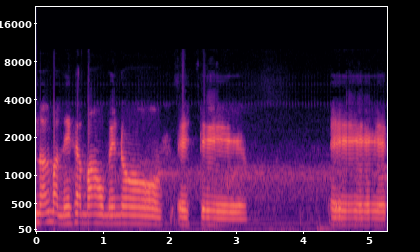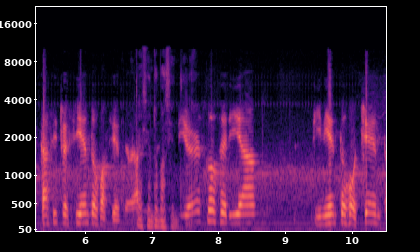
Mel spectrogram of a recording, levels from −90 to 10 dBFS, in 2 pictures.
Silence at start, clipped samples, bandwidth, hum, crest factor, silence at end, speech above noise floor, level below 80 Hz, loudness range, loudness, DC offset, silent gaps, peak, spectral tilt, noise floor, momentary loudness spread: 0 s; under 0.1%; 10.5 kHz; none; 18 dB; 0 s; 22 dB; -54 dBFS; 2 LU; -20 LUFS; under 0.1%; none; -4 dBFS; -5.5 dB/octave; -43 dBFS; 10 LU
